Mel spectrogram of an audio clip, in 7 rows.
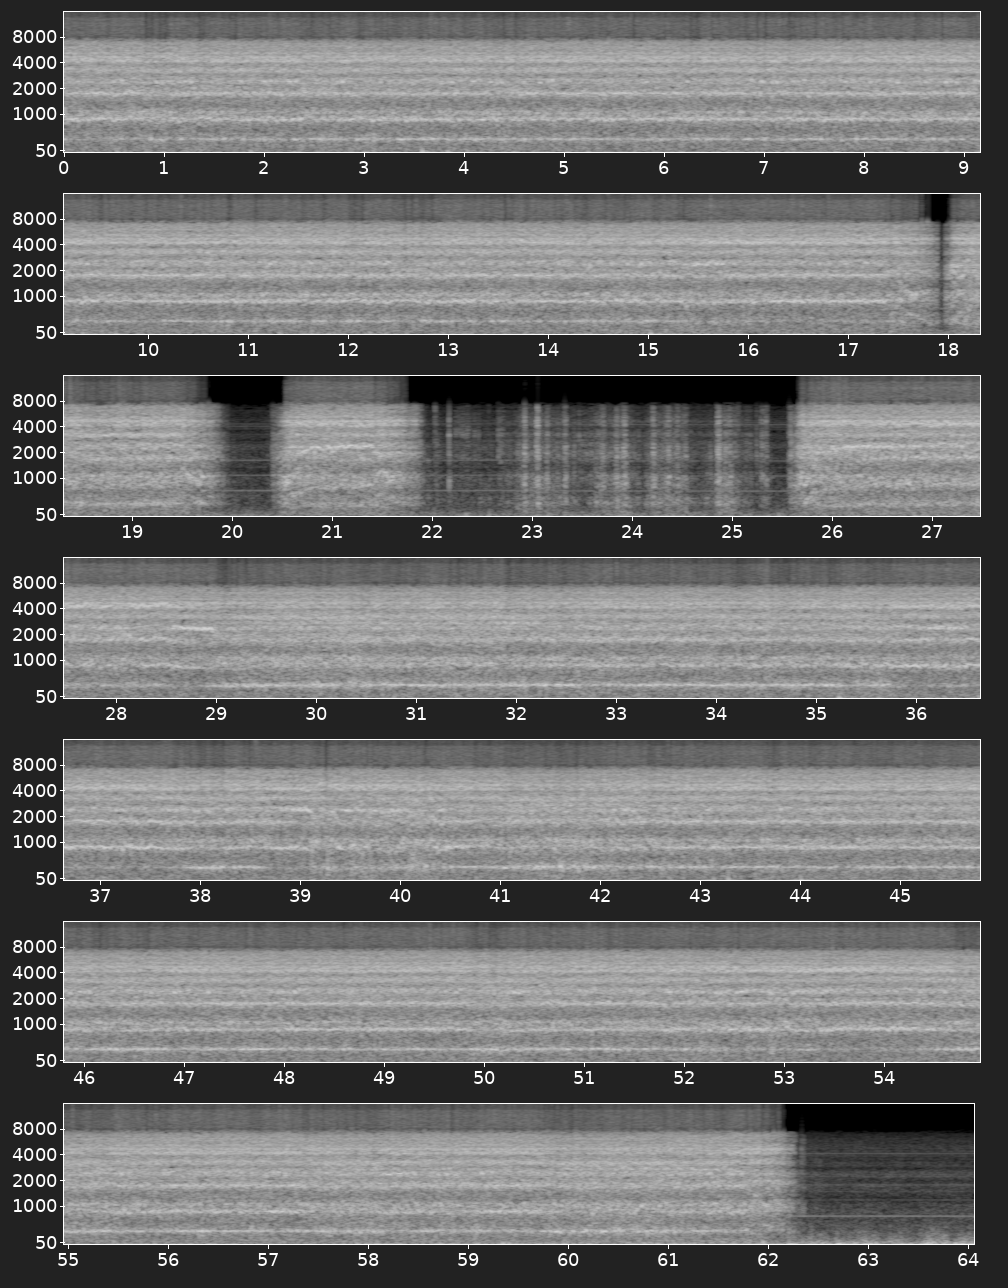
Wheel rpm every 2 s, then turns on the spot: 230, 230, 230, 230, 230, 230, 230, 230, 190, 150, 80, 10, 30, 200, 210, 220, 230, 230, 220, 220, 220, 230, 230, 230, 230, 230, 220, 230, 230, 230, 210, 20.
20-24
